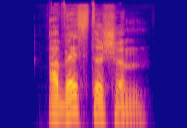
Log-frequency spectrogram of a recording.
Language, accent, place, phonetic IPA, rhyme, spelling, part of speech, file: German, Germany, Berlin, [aˈvɛstɪʃm̩], -ɛstɪʃm̩, awestischem, adjective, De-awestischem.ogg
- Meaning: strong dative masculine/neuter singular of awestisch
